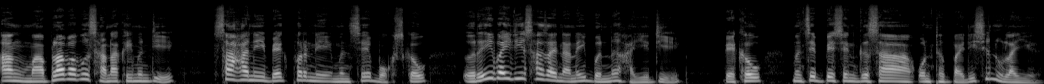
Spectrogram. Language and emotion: Bodo, surprised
